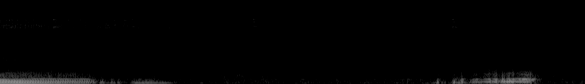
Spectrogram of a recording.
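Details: Chip the dog snoring while asleep: low rumbling snores, two breaths with a quiet gap between them.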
